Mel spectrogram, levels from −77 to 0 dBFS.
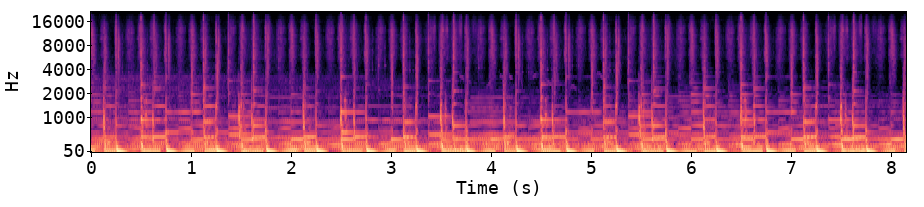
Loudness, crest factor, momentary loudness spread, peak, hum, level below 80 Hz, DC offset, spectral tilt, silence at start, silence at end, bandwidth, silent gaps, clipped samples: -14 LUFS; 12 dB; 2 LU; 0 dBFS; none; -14 dBFS; under 0.1%; -6.5 dB/octave; 0 s; 0 s; 19 kHz; none; under 0.1%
